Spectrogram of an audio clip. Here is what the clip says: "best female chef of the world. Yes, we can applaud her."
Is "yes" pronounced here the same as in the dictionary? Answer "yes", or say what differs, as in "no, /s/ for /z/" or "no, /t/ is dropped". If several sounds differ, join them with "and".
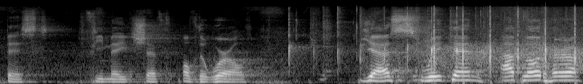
yes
